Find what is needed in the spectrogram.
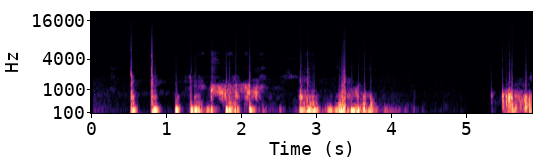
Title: My stomach growling (male) #stomachgrowling #stomach #auscultation #body #tummy #digestion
